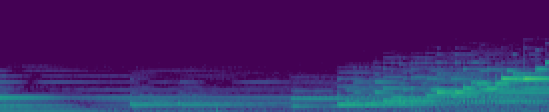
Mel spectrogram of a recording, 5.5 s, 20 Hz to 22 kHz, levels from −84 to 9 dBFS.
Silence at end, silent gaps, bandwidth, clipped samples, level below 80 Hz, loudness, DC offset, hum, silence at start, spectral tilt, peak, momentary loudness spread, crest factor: 0 s; none; 18 kHz; under 0.1%; -58 dBFS; -30 LUFS; under 0.1%; none; 0 s; -7.5 dB/octave; -12 dBFS; 24 LU; 18 dB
